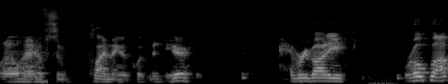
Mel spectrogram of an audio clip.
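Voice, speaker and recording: A man puts on a raspy character voice pitched fairly high. He talks at a moderate pace. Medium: actual play. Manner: casual, hesitant, filled with ums.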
